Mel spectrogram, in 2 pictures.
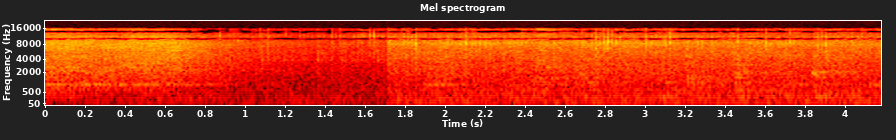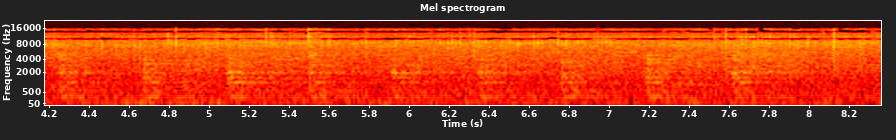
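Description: Outdoor construction-site and street ambience: a steady bed of traffic and machinery noise, with a short electronic tone repeating about twice a second through the second half.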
